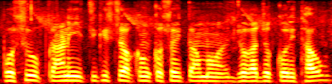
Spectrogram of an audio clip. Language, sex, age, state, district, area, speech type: Odia, male, 45-60, Odisha, Nabarangpur, rural, spontaneous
